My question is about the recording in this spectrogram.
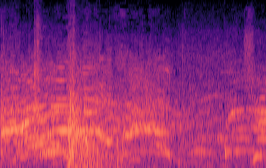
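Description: Several excited voices shouting over one another, with a sharp knock at the start.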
